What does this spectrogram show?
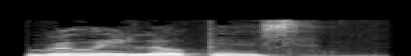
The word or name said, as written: ruy lopez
